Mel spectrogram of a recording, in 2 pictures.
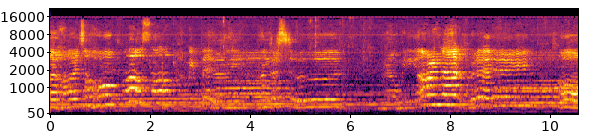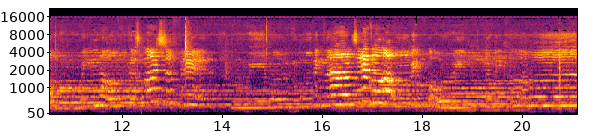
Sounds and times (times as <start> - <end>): A capella: 0.0 - 21.1
Choir: 0.0 - 21.1.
